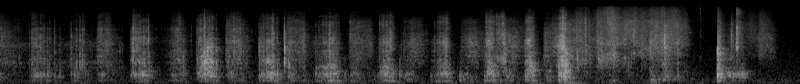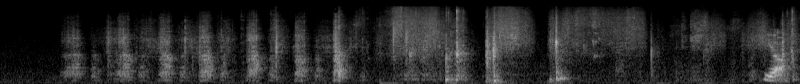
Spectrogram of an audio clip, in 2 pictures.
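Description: Scissors cutting through stiff brown pattern card, a run of rasping snips with a short pause about eight seconds in.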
